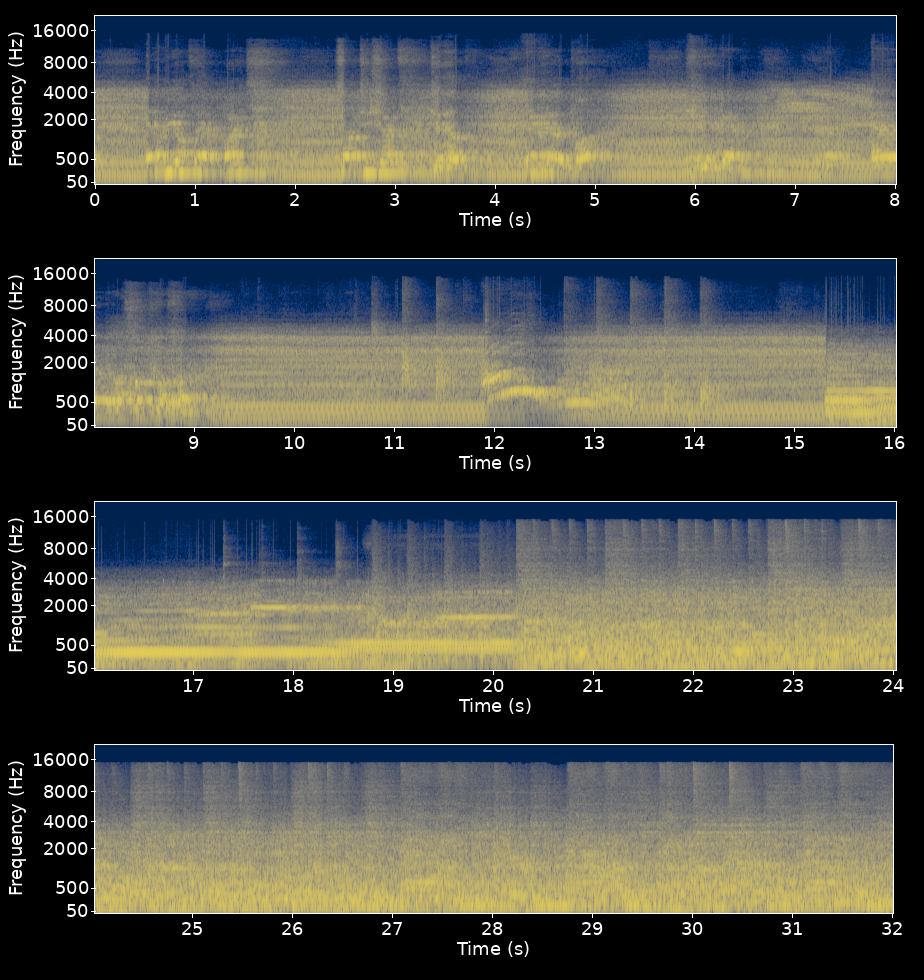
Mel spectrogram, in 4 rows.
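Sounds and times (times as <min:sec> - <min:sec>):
electric guitar sustained notes: 0:00.0 - 0:32.0
drums and cymbals: 0:18.7 - 0:32.0.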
